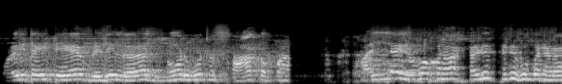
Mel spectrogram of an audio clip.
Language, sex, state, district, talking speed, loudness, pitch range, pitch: Kannada, male, Karnataka, Dharwad, 85 wpm, -12 LUFS, 205-240 Hz, 220 Hz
